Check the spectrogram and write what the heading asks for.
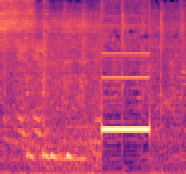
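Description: A single steady electronic beep, one pure high tone lasting about half a second, starting a little over a second in. The other sound drops out completely beneath it, as with a censor bleep added in editing.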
